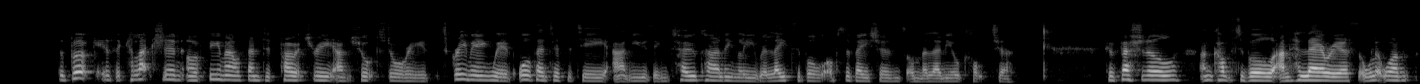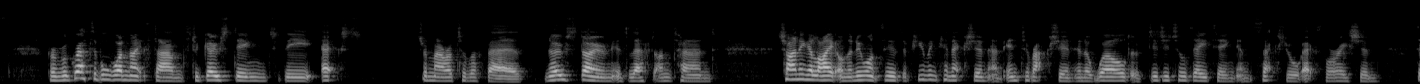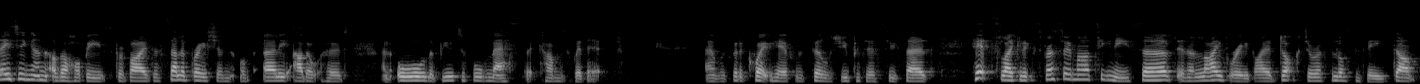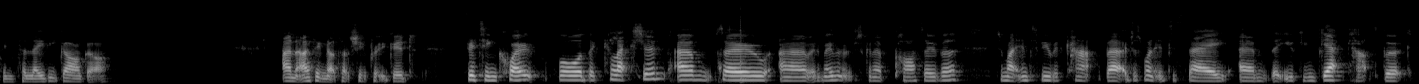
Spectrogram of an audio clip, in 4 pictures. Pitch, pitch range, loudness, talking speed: 185 Hz, 160-200 Hz, -29 LUFS, 165 wpm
